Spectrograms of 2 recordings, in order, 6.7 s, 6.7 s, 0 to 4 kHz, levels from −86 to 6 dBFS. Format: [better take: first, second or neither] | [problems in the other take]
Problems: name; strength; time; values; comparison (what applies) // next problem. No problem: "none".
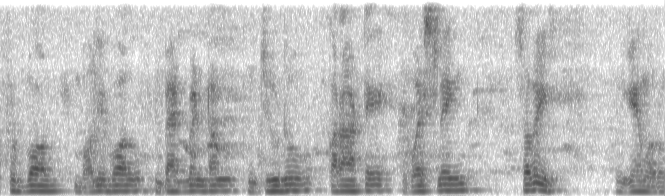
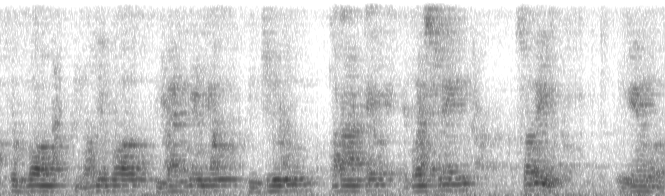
first | noise reduction (neural separator model SepFormer DNS4)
